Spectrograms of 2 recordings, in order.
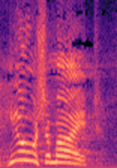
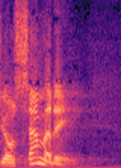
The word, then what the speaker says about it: Yosemite: Had a job on a ranch out there for a while up near that state park, Yosemite. – No, not Yosemite, old-timer. That's pronounced Yosemite.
